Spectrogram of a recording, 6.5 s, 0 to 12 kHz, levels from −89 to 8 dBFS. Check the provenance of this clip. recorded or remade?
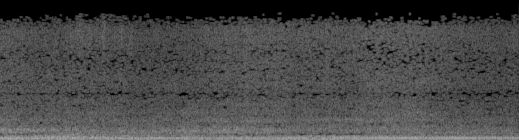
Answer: recorded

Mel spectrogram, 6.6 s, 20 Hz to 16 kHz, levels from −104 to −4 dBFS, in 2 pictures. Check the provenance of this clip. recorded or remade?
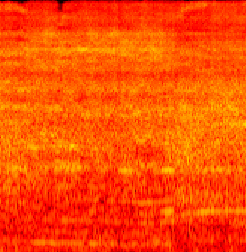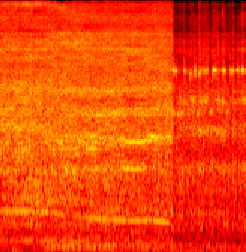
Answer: remade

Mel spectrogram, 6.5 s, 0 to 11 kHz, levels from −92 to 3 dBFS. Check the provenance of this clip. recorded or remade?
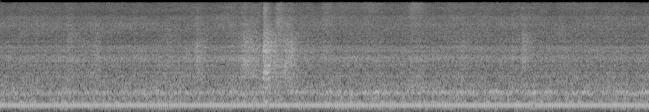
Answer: remade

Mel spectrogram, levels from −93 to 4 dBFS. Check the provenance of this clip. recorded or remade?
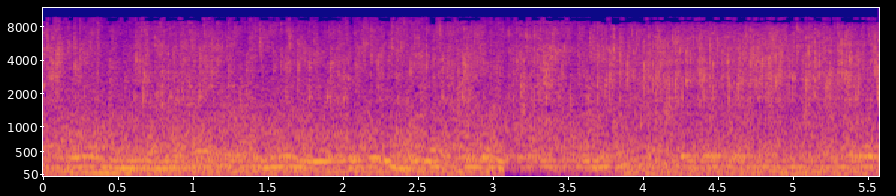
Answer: recorded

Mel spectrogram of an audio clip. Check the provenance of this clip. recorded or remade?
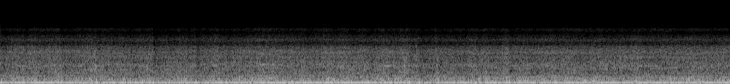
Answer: remade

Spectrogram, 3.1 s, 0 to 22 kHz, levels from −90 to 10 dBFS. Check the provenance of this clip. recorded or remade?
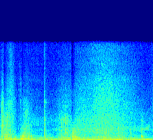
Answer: recorded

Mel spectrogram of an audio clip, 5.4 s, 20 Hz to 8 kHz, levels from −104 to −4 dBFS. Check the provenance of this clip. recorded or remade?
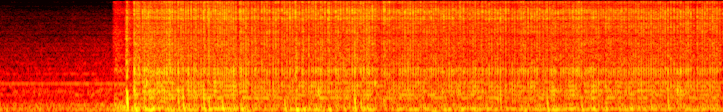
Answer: remade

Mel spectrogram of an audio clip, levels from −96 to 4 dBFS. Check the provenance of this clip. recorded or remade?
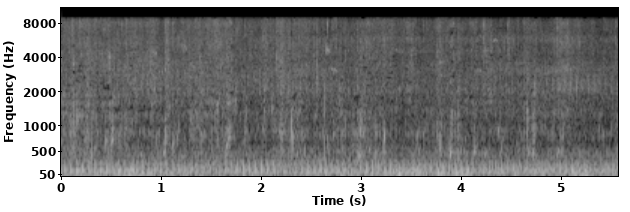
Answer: recorded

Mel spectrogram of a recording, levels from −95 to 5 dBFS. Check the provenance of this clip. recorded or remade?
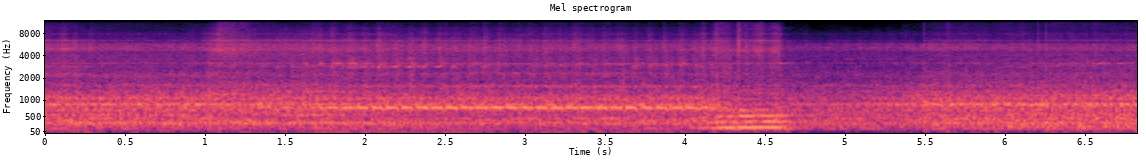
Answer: remade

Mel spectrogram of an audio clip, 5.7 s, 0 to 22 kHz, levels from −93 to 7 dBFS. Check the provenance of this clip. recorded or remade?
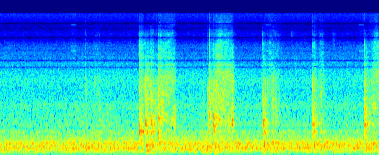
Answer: recorded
